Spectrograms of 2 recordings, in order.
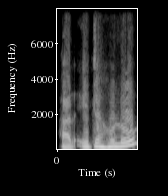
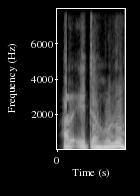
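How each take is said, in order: Both takes have the same delivery.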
